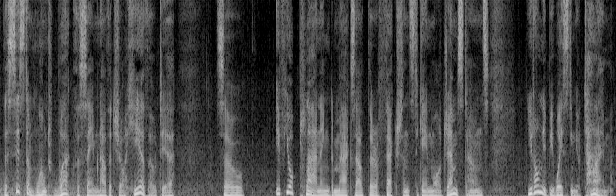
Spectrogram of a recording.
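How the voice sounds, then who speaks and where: A man playing a gentle, obsessive yandere dating-sim character, tender and possessive, in an intimate scripted audio roleplay with a lingering, coaxing delivery. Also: fairly low pitch, sing-song, husky, dry recording, full character voice. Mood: amused, teasing. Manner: slow, lingering, coaxing, softly teasing.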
